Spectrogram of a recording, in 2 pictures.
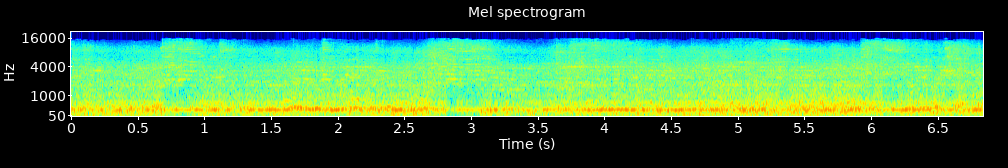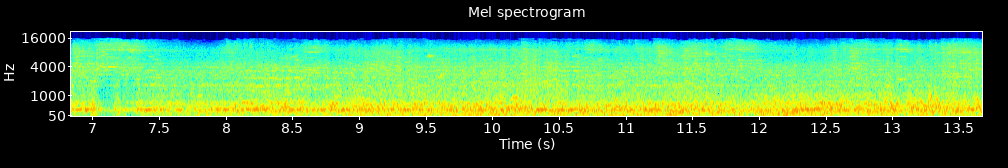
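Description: Steel wheels squeal steadily against the rails.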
